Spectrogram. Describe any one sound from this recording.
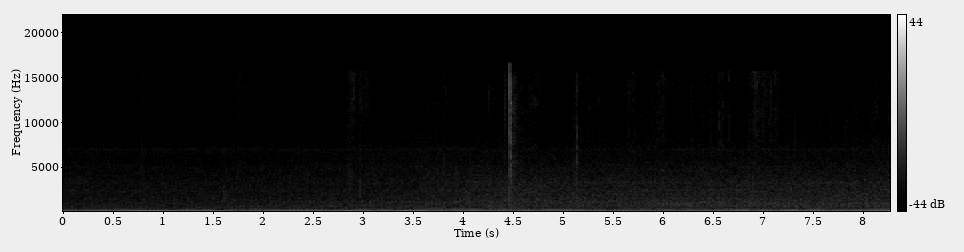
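Garden shears snip through herb stems.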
